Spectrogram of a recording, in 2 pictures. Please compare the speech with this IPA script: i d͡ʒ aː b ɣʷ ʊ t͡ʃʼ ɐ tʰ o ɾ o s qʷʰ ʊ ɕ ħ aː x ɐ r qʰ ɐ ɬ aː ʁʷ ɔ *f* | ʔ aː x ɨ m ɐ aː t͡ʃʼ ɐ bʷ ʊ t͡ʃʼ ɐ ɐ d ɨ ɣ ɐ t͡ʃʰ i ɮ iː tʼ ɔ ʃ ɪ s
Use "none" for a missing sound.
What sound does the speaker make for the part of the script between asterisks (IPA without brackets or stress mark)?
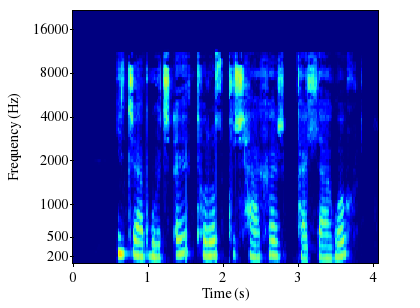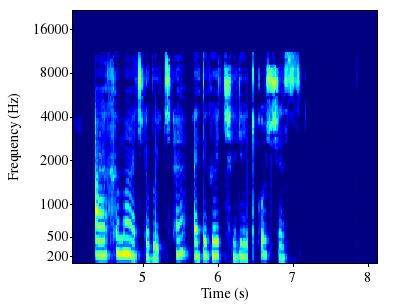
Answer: x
